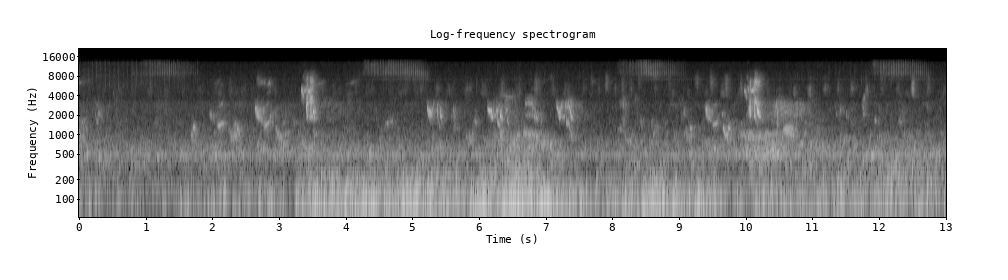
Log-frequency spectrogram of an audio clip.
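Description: Wild birds chirping and calling, many short calls scattered throughout, over a low rumble and a faint steady hum.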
